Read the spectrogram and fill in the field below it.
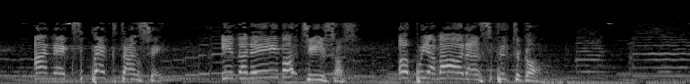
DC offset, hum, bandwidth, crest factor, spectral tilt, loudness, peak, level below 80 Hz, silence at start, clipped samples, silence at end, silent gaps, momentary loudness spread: under 0.1%; none; 7.6 kHz; 18 dB; -4 dB/octave; -25 LUFS; -10 dBFS; -48 dBFS; 0 s; under 0.1%; 0 s; none; 16 LU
